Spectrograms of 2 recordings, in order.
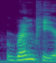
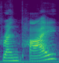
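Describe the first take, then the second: First: The last syllable does not sound like 'Py' in 'Python'. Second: The last syllable sounds like 'Py' in 'Python'. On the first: The speaker calls it wrong. "I've always pronounced it as Renpi" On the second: The speaker calls it right. "technically supposed to be pronounced RenPy because the programming language that it uses is Python"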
